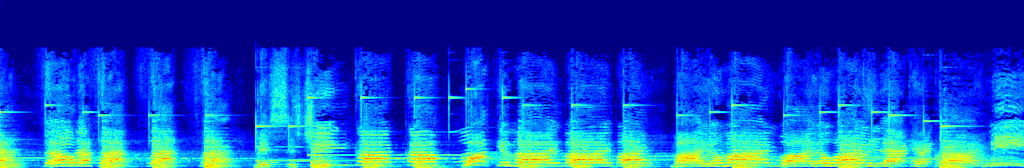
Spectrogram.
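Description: Children's song: a voice singing lyrics over a bouncy, bright accompaniment, with a steady beat about twice a second.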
